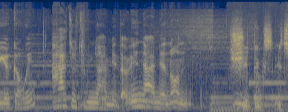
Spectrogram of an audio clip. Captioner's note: speaking Korean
